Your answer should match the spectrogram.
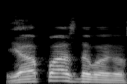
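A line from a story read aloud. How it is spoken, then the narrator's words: Hoarse, barely recognizable. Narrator (Russian): сказал он хриплым и почти неузнаваемым голосом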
